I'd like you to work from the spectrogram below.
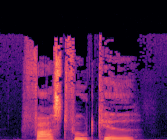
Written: fastfoodkæde

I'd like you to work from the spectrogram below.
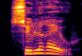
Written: sølvræv

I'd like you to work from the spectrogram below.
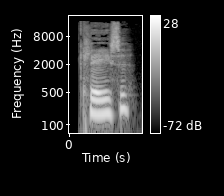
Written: klase

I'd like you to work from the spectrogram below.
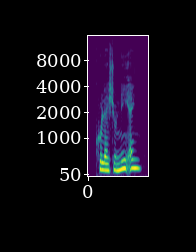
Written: kollationering

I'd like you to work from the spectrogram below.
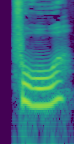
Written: furore

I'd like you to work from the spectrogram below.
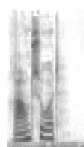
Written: ravnsort

